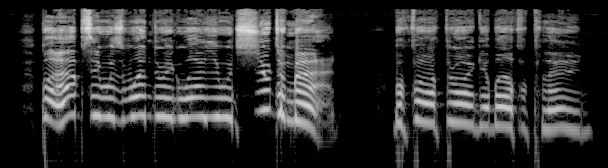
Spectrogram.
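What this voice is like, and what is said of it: Bane impression. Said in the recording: “I do look like Bane, don't I? A little Dark Knight Rises for you. I gotta do the voice, though, don't I? ... Well, Bane, okay.”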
